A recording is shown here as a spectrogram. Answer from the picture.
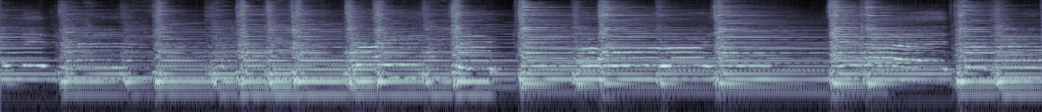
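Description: Epiphone acoustic guitar strummed in a steady run of chords, about three strums a second.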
